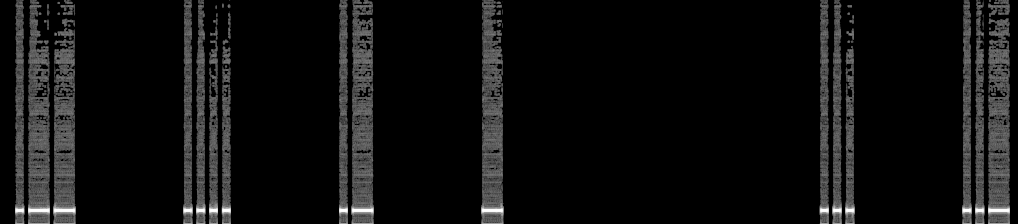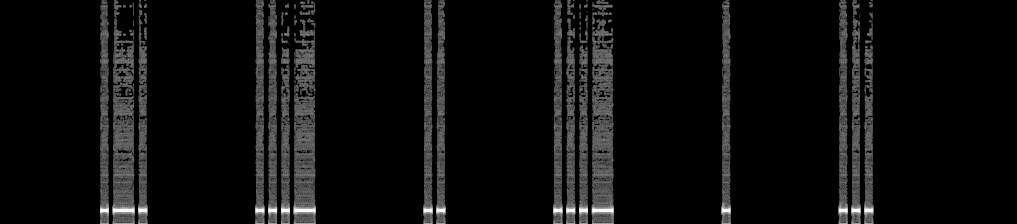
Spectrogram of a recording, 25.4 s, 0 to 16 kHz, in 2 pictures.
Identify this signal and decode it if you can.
Morse code, heard as a keyed tone, about 15 wpm, spaced as for 5 wpm, 1000 Hz. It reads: WHAT SURVIVES
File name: qotdfiles / 5wpm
